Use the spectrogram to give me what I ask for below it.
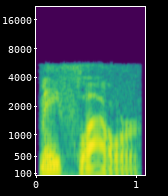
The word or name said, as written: mayflower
